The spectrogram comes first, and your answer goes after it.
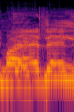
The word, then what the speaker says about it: Marquis: It's Marcus, right? Marquis, don't kill me. Like, No, because I don't like pronouncing people's name wrong. It's Marquis.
